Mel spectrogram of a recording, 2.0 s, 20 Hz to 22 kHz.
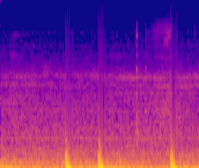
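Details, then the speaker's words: Normal healthy heart sounds via stethoscope auscultation: low, dull lub-dub, S1 and S2 only, slow regular rate about 57 a minute. "in a normal healthy heart there are only two audible heart sounds that is that are s1 and s2"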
